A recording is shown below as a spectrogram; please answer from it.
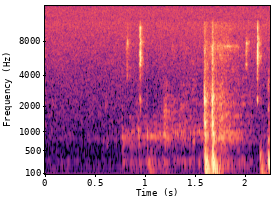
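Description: Near silence, then a short click about a second and a half in, followed by a fainter click.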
